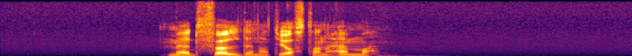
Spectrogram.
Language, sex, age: Swedish, male, 25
